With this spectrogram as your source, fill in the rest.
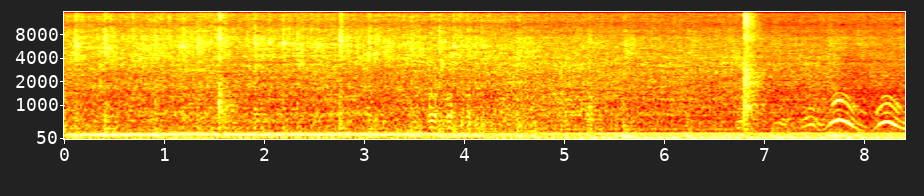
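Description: A 1954 Ford F-100 truck engine starts and settles into a rough, loud idle close by, its low rumble running steadily while a person talks over it.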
